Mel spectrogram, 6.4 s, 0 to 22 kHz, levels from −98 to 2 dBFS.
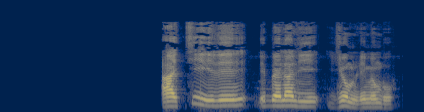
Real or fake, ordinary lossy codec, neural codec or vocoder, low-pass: real; MP3, 48 kbps; none; 10.8 kHz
